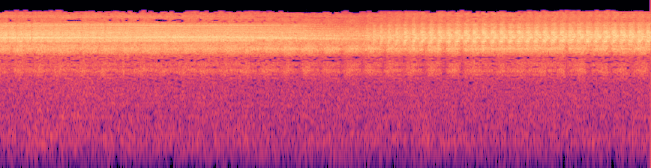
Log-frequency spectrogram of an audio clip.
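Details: Cicadas keep up a smooth, hissing high drone, then partway through the sound changes to a distinctly pulsating buzz that throbs several times a second and grows slightly louder.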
